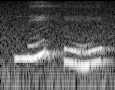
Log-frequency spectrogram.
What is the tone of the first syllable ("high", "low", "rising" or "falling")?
rising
